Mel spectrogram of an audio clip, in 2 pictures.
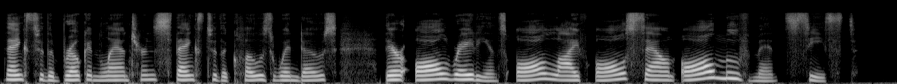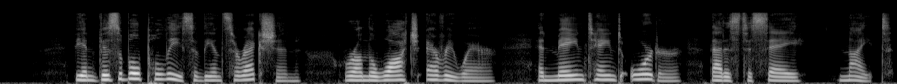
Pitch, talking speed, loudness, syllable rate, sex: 200 Hz, 130 wpm, -18 LUFS, 4.5 syllables/s, female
